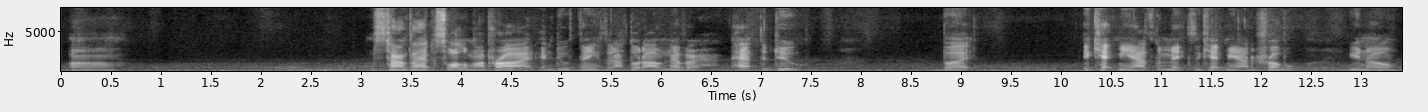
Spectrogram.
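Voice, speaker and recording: Man, late thirties, very low voice, loose halting vlog talk, lots of fillers. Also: background noise. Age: 30s. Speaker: vlogger. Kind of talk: reflective personal talk to camera.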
